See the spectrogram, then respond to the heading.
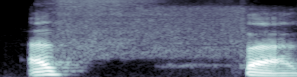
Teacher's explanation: Nah bedanya di sifat. Kalau sa memang punya hamas, jadi udaranya harus berbunyi. Kemudian rokhawah, suara udara tetap mengalirnya nggak terputus.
